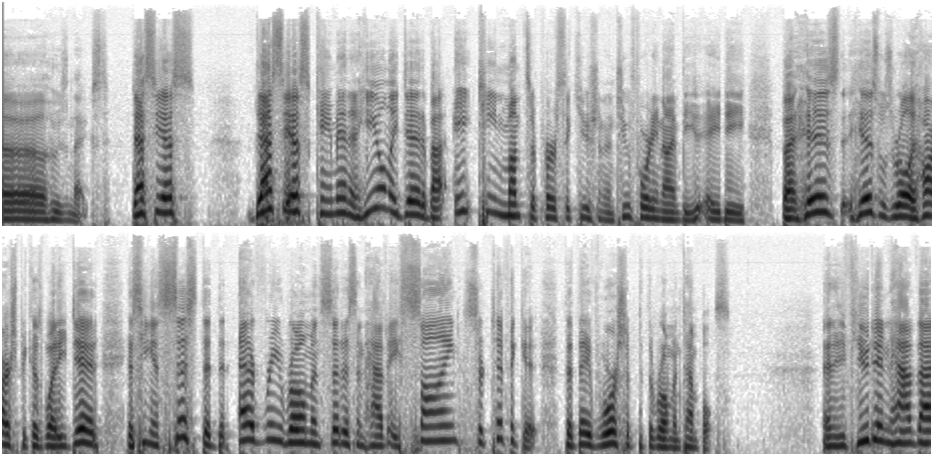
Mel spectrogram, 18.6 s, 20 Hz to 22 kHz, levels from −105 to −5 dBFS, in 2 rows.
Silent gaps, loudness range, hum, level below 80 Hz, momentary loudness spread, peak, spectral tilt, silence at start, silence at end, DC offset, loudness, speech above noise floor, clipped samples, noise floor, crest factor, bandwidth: none; 5 LU; none; -46 dBFS; 11 LU; -2 dBFS; -7 dB/octave; 0 s; 0 s; under 0.1%; -21 LUFS; 47 dB; under 0.1%; -68 dBFS; 20 dB; 17 kHz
